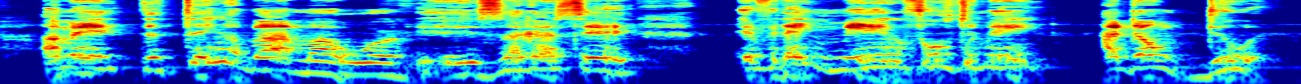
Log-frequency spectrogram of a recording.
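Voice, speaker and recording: Music plays in the background as a man with an American accent talks at a moderate pace in a high voice with very wide pitch swings. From Brooklyn, New York. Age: 70s. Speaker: filmmaker. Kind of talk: interview.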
